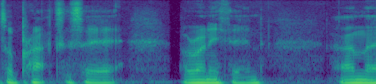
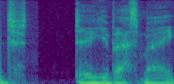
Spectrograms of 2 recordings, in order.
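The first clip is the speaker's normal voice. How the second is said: hushed, half-whispered stage whisper under the breath; 3 dB quieter than usual. Retelling what a presenter said during a live broadcast: imitating Matt Baker half-whispering.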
